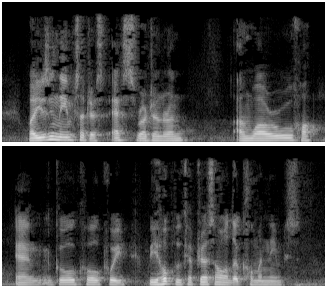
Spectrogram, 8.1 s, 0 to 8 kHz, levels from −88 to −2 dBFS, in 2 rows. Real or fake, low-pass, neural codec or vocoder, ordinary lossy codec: fake; 7.2 kHz; codec, 16 kHz, 2 kbps, X-Codec, HuBERT features, trained on LibriSpeech; MP3, 32 kbps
